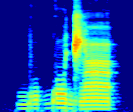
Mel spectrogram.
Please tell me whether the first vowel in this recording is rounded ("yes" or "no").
yes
